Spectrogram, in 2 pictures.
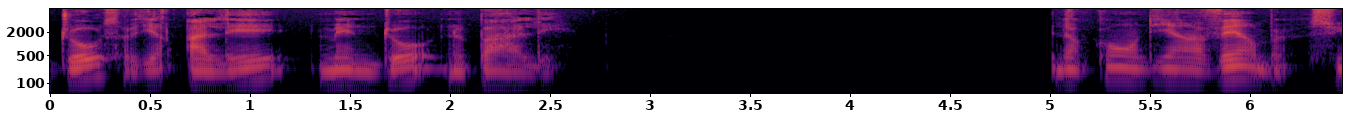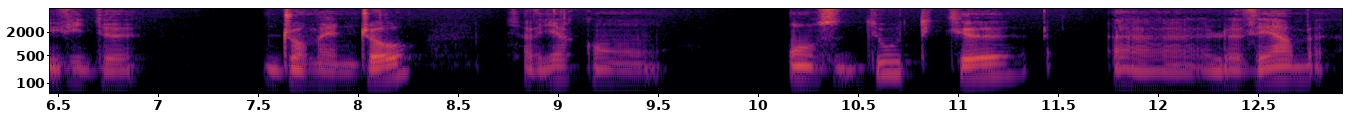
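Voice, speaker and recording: A man teaching a language lesson, explaining slowly with many hesitations and repeating example phrases. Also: lowish voice, creaky, warm tone.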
